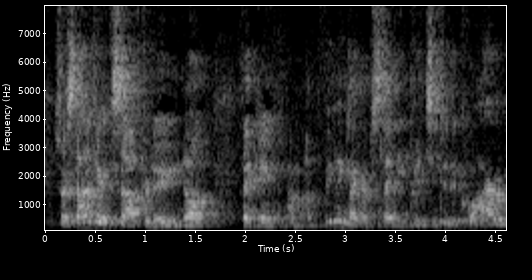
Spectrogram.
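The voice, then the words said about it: Non-local accent. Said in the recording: “as you can tell from the accent... You can tell this accent does not come from around here”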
